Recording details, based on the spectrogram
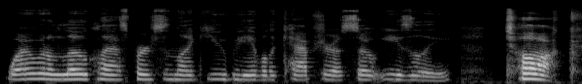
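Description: A man's voice: extremely high pitch, flat delivery, unhurried, fairly bright tone, no echo, voice pushed up. A man voicing a haughty, hot-tempered female insect monster in an audio drama, disdainful and demanding. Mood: disgusted, demanding.

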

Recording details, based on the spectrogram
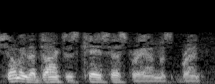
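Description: An actor plays a cool male private eye in a vintage radio drama. His voice sits fairly low, and he talks in terse, sardonic slang. The old recording is thin and faintly noisy. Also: lively intonation, quick pace, phone-quality sound, lightly acted. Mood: dry, probing. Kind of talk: 1940s radio detective acting.

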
